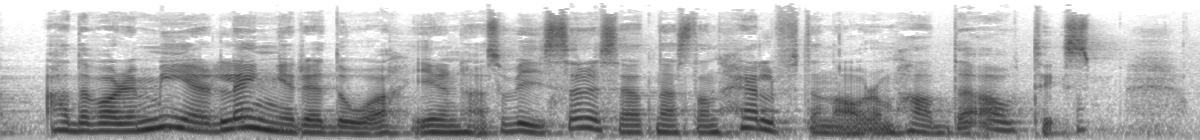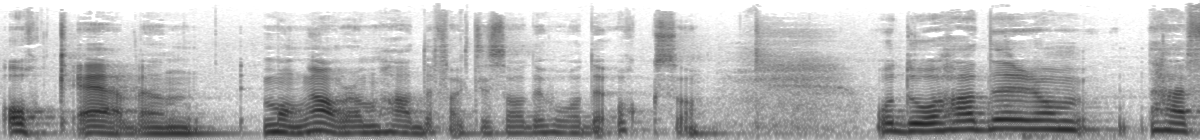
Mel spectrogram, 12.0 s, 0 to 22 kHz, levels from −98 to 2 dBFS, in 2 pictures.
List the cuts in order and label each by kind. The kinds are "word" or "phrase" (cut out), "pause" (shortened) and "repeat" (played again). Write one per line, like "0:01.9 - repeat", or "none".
0:02.4 - word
